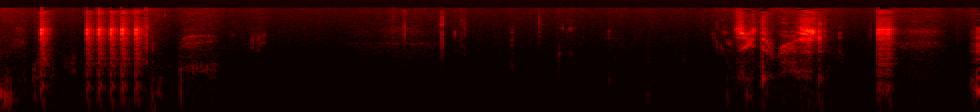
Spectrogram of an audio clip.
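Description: Mouth sounds of someone chewing a chocolate peanut butter egg with closed lips: a quick run of wet clicks in the first second and a few breathy smacks about five seconds in, near silence between.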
